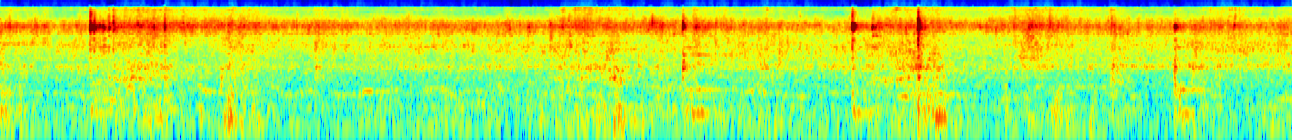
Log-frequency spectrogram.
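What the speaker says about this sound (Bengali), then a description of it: "খুলে ভালো করে মাংসটা কষিয়ে নিই" Chicken kosha with dried red chilli paste is stir-fried in a pan, a steady soft sizzle broken by repeated scraping stirs and a few sharp spatula clicks, heard close.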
